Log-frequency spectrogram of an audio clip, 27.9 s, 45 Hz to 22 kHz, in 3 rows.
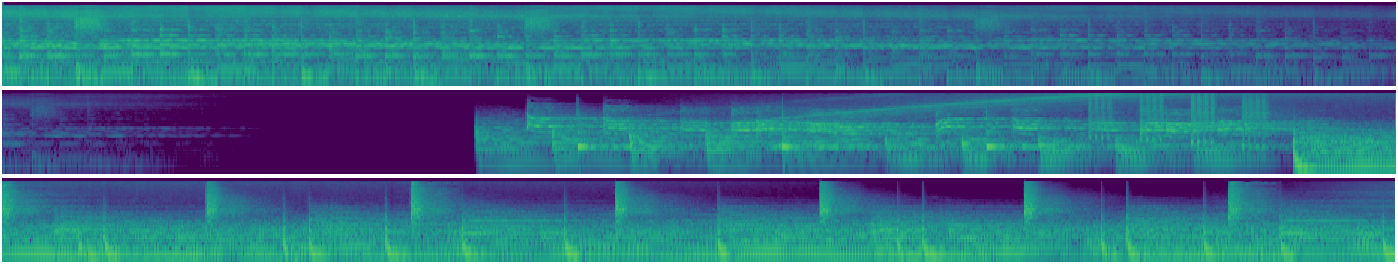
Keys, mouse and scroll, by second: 0.5 click, 1.0 alt+scroll down 1, 1.8 alt+scroll up 1, 2.9 alt+click, 3.4 alt+click, 5.8 click, 6.5 click, 7.1 click, 12.4 click, 13.0 scroll down 1, 15.8 click, 19.0 click, 22.1 click, 25.0 click, 25.4 click.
